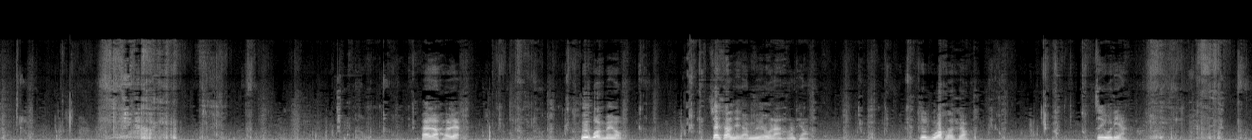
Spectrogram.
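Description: A young woman slurps and chews food close to a microphone.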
